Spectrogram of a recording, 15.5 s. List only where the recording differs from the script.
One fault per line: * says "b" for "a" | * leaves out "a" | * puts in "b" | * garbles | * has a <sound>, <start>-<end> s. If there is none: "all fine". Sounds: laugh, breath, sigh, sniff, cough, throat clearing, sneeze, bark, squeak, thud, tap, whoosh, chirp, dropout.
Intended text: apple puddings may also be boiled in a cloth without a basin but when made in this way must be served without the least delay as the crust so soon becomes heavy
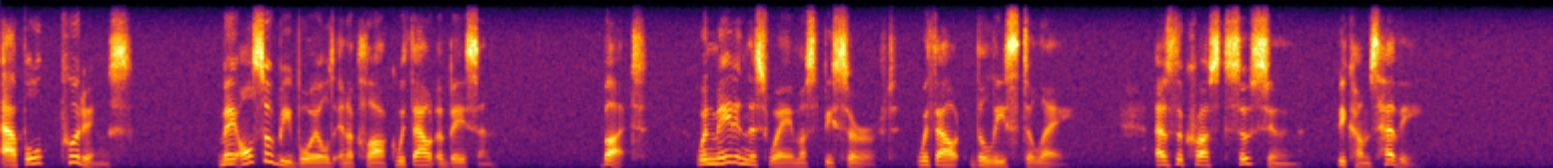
* says "clock" for "cloth"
